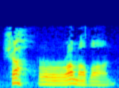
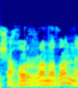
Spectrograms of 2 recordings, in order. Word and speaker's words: شهر: شهر رمضان، شهر رمضان. بعد دقت کنیم که ها ساکن تلفظ بشه، یک وقت مضموم نشه، شهر رمضان نشه.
